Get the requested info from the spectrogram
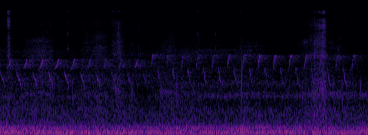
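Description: A songbird singing a long, steady series of short repeated chirps, about five a second, over a low background rumble.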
